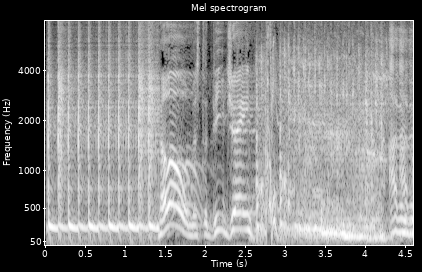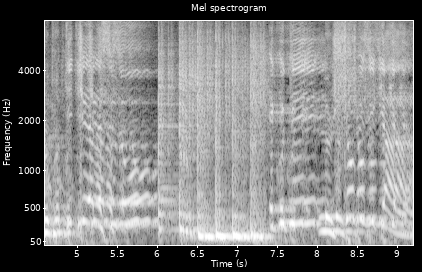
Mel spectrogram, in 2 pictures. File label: jingle dj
